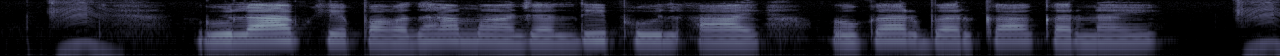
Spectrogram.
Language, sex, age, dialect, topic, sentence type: Chhattisgarhi, female, 18-24, Eastern, agriculture, question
